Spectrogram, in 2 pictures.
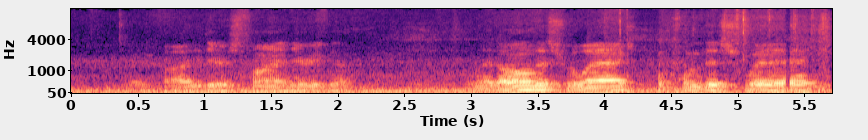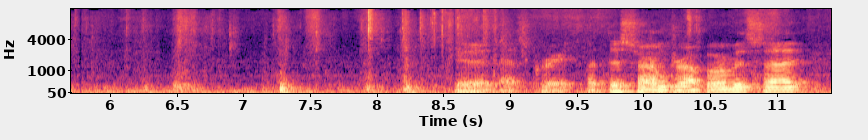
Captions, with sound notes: Body there's fine. There we go. Let all this relax and come this way. (crack) Good. That's great. Let the arm drop over this side.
